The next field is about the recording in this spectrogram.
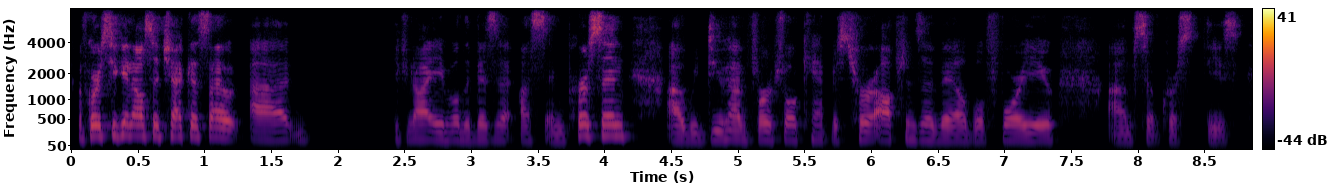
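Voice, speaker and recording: A man's voice: mid-range voice, fairly quick, dark tone, no room sound, dull audio. A man working as a university admissions advisor, hosting and presenting an informal online information session.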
